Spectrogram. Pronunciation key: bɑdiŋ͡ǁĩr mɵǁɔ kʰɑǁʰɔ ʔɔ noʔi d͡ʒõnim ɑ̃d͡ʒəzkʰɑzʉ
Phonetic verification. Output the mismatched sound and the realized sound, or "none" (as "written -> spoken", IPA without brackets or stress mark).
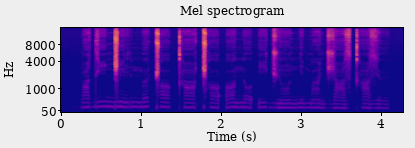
ə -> ɑ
